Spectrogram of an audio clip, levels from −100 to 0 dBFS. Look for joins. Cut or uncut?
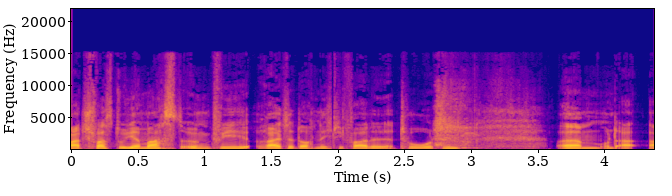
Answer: cut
